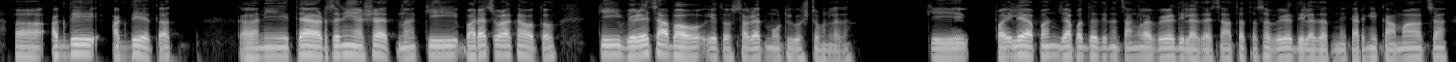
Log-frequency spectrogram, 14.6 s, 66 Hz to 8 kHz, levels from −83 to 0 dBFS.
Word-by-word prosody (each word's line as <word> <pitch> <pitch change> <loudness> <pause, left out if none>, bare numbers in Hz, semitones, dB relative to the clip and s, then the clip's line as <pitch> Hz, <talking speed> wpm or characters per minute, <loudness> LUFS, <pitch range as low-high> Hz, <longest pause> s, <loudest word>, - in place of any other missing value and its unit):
अ, 110 -1 0
अगदी, 130 +3 +3 0.2
अगदी 110 +3 -1
येतात 105 -6 0 0.7
आणि 105 +2 0
त्या 120 0 +8
अडचणी 120 +3 +2
अशा 115 +2 0
आहेत 120 - +5
ना, 105 +2 -3
की 115 0 0
बऱ्याचवेळा 120 +1 +3
काय 120 0 0
होतं? 105 0 -1 0.5
की 125 0 +1
वेळेचा 120 +5 +4
अभाव 110 -2 +4
येतो 100 -1 -2
सगळ्यात 100 0 -1
मोठी 100 -1 -7
गोष्ट 95 -1 -6
म्हणलं 85 -3 -7
तर. - - -12 0.8
की 95 0 -2 0.3
पहिले 110 +3 +4
आपण 115 +1 +2
ज्या 115 +1 +3
पद्धतीनं 110 -1 -3
चांगला 100 +2 -3
वेळ 100 +1 +1
दिल्या 95 -2 -1
जायचा, 85 +2 -4
आता 90 +2 -4
तसा 105 +3 -4
वेळ 100 +1 +1
दिल्या 95 -2 -1
जात 85 -1 -2
नाही. 90 0 -7
कारण 90 +1 -5
की 100 - -4
कामाचा 100 +2 -2
105 Hz, 170 wpm, -24 LUFS, 100-115 Hz, 0.8 s, त्या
